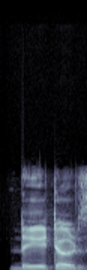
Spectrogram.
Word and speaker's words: debtors: So students, remember that here B is silent. It will be pronounced as debtors, DETORS, not DEB।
